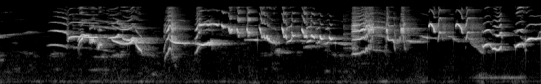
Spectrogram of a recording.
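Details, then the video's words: Caged Oriental magpie-robin, one of three pet birds answering each other, singing a varied run of sweet whistles, rapid chirps and buzzy trills mostly high-pitched, nearly continuous after a short pause at the start; used as a tutor song for lazy singers. "Kicau mania sederhana cocok untuk masteran burung Kacer yang malas bunyi"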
